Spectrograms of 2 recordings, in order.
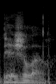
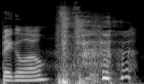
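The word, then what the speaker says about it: Bigelow: you say his name is that really how you say it it's not Bigalow told you I'm bad at pronunciation I'm just a Bigalow know the um yeah I believe it's bigo oh okay uh which I used to pronounce it Bigalow too but but I believe it's bigel laser lasar whatever laser yeah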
